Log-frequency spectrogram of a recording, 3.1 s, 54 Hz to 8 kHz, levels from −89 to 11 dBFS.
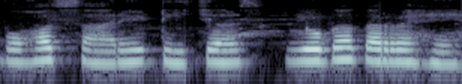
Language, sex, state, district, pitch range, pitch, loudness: Hindi, female, Chhattisgarh, Raipur, 200-215 Hz, 205 Hz, -18 LUFS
